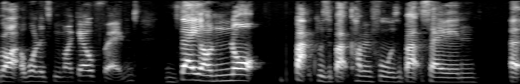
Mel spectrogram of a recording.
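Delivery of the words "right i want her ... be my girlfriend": usual speaking voice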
